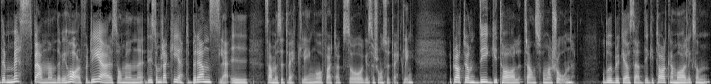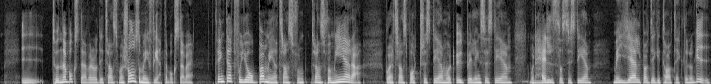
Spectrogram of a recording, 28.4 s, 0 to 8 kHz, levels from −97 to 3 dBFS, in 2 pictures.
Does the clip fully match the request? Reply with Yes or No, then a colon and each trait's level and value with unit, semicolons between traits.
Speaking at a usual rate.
Yes: average, 140 wpm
